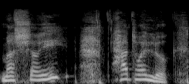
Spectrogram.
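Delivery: put-on French Moroccan accent. Retelling a mother asking how she looks: French Moroccan accent. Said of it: "my mom with a French Moroccan accent".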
